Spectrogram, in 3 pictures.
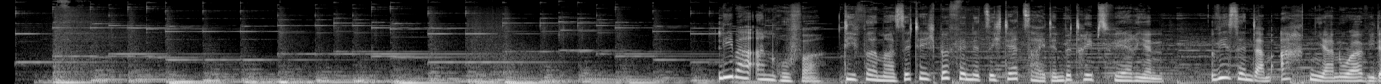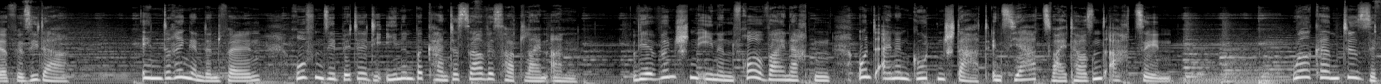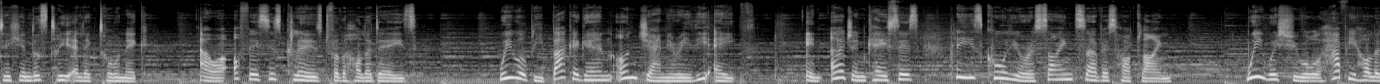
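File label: German English, telephony; Sittig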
